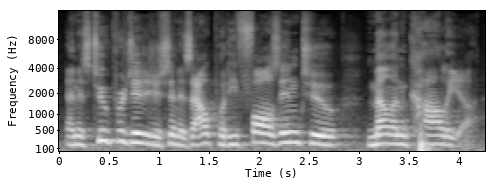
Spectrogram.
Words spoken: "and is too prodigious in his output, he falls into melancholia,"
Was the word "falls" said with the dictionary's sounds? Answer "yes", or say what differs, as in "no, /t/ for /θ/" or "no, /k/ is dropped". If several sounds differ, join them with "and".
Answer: yes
